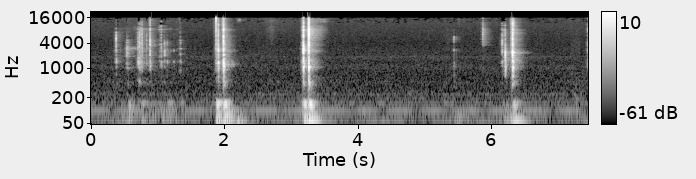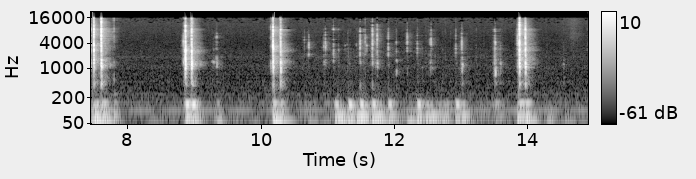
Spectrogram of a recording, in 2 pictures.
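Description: Both hands with long red nails type on a full-size white mechanical keyboard with plastic keycaps, resting on a pink fur pad with its lighting off. Sharp, bright plastic clacks with a low thump land at uneven intervals, and quieter, quicker runs of key taps fill the gaps between them. Each keystroke is dry and stops almost at once.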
